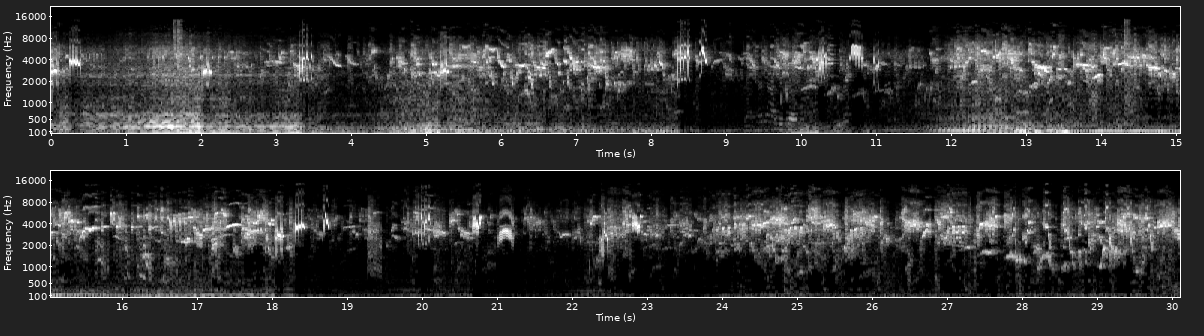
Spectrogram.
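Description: A group of captive black-collared starlings calling without pause, a dense chatter of chirps and harsh squawks.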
